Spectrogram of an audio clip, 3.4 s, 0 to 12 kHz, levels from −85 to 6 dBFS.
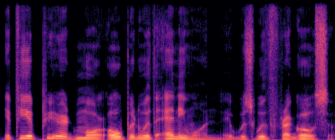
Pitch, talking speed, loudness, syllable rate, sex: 120 Hz, 215 wpm, -18 LUFS, 6.0 syllables/s, male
